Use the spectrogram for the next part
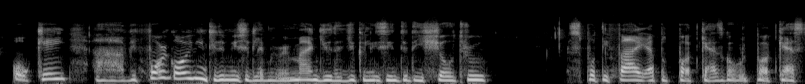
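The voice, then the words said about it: Raspy, slightly hoarse voice. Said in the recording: “I'm a little bit under the weather. That's why my voice sounds a little bit raspy”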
